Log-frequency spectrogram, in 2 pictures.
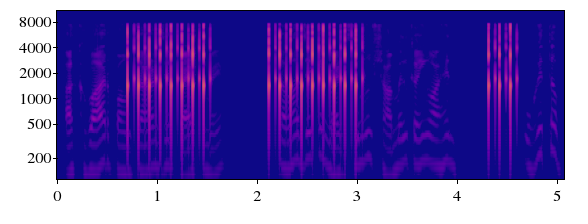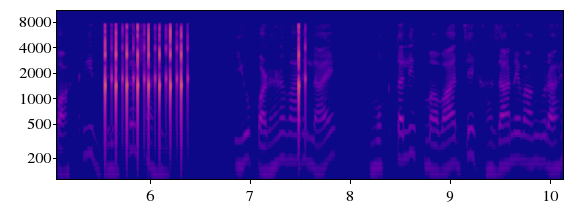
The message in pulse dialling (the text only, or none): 8 9 3 8 1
